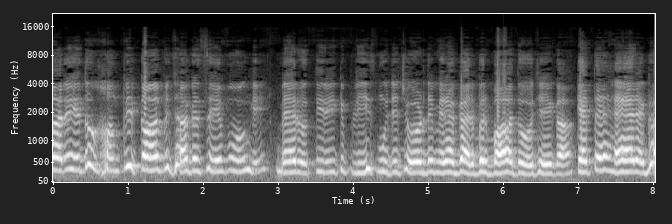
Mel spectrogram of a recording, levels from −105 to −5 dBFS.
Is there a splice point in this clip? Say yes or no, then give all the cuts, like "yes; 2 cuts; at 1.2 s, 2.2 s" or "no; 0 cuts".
yes; 2 cuts; at 2.9 s, 6.9 s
